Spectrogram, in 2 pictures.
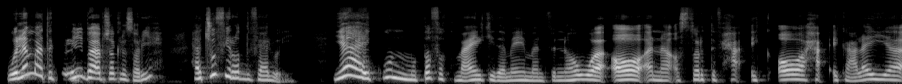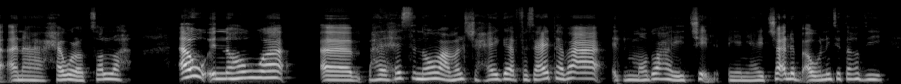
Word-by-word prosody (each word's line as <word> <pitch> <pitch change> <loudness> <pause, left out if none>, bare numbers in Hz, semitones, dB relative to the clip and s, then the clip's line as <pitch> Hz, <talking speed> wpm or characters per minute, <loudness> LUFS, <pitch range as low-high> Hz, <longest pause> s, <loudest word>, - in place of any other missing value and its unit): ولمّا 410 - +6
هتتكلِّمي 290 - -1
بقى 295 -5 +6
بشكل 255 -3 -3
صريح، 295 - -5 0.3
هتشوفي 390 - +1
رَد 290 -8 0
فعله 200 -5 -4
إيه، 150 - -20 0.4
يا 305 - +5 0.2
هيكون 280 +1 +2
مُتّفق 240 +3 -2
معاكِ 190 +4 +1
تمامًا 185 -1 -3
في 165 +3 -12
إن 185 0 -5
هو 220 +3 +2 0.2
"آه، 210 +1 +6
أنا 185 -3 -4
قصّرت 220 +3 -6
في 195 - -16
حقِّك، 205 -2 -10
آه 225 +1 +4
حقِّك 200 -1 -8
عليّا، 220 +5 -1
أنا 200 -1 -1
هاحاول 205 +4 -1
أتصلّح"، 230 +4 -4 0.5
أو 375 +2 +7
إن 260 +1 0
هو 310 +3 +3 0.4
آآ 200 -2 +3
هيحس 225 +7 -3
إن 255 -2 +1
هو 260 +2 +2
ما 255 - +3
عملش 230 +2 -2
حاجة، 230 +5 -2
فساعتها 230 +6 -2
بقى 270 0 +1
الموضوع 210 +5 -4
هيتشقل 200 +3 -5
يعني 185 -1 -6
هيتشقلب 245 +4 -2
أو 195 +1 -1
إن 215 - -2
أنتِ 240 +1 -3
تاخدي 225 -3 -5
225 Hz, 160 wpm, -20 LUFS, 200-265 Hz, 0.5 s, أو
